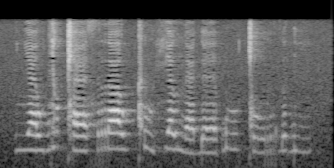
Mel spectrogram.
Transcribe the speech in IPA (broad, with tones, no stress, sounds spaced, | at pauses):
ʎ æː˨ w ɟ ɔ˦ ǁ æː˨ s r aː˦ w ǁ u˦˨ ç æ˦ u̯ n æ˨ ɠ ɛː˨ ɓ uː˦ ǀ uː˨ r ɠ ə˦ ɠ i˦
